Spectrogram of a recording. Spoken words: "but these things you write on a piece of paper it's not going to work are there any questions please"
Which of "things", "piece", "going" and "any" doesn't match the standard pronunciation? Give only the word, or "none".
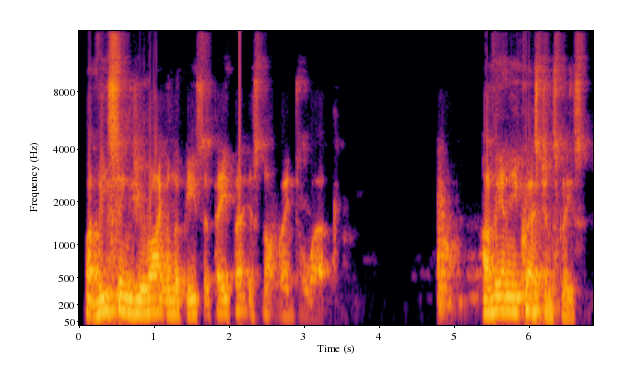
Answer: none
